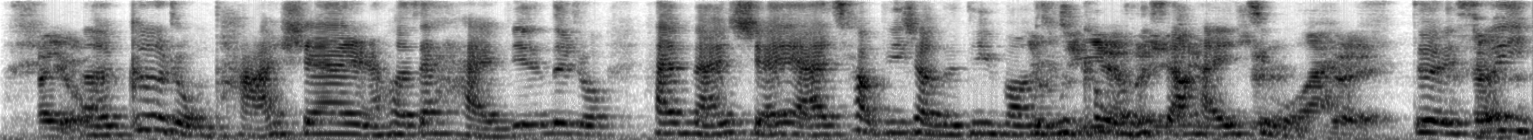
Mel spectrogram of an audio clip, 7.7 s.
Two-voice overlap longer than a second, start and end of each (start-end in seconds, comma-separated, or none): 5.1-6.7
